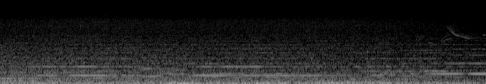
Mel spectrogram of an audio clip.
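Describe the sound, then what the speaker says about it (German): Steady, dense thunderstorm rain in the video game Primal Earth hisses evenly throughout, a close, constant downpour with faint low rumble and a soft tonal hum beneath. "Oh, dieses Gewitter."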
